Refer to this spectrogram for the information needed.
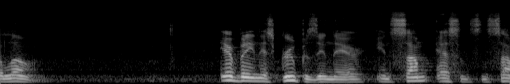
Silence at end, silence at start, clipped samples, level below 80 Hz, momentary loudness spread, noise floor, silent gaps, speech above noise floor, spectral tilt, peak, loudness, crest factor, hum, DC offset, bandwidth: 0 s; 0 s; under 0.1%; -80 dBFS; 12 LU; -59 dBFS; none; 33 dB; -5.5 dB/octave; -10 dBFS; -27 LUFS; 18 dB; none; under 0.1%; 12.5 kHz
